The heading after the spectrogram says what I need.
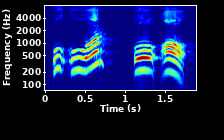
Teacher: अगर जब आप उच्चारण करेंगे तो आपका मुंह जो है वो एक ऐसे गोल, एक अंडाकार शेप ले लेता है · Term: वृत्ताकार स्वर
